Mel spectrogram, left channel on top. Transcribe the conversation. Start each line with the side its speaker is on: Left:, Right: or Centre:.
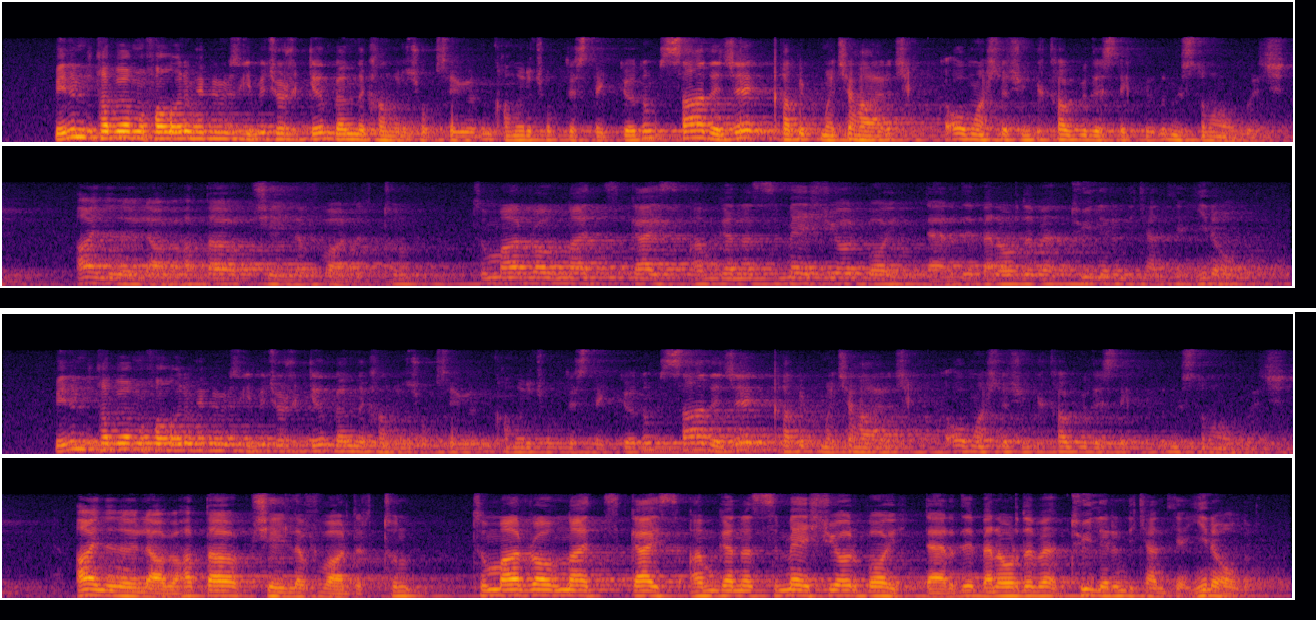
Left: Benim de tabii ama favorim hepimiz gibi çocukken ben de Kanar'ı çok seviyordum. Kanar'ı çok destekliyordum. Sadece Kabip maçı hariç. O maçta çünkü Kabip'i destekliyordum Müslüman olduğu için.
Right: Aynen öyle abi. Hatta şey lafı vardır. Tun Tomorrow night guys I'm gonna smash your boy derdi. Ben orada ben, tüylerim diken diken. Yine oldu.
